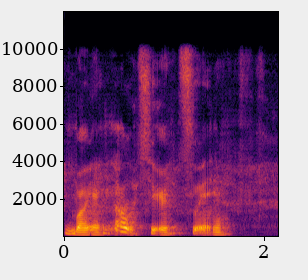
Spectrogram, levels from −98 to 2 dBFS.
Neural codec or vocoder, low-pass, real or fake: autoencoder, 22.05 kHz, a latent of 192 numbers a frame, VITS, trained on one speaker; 9.9 kHz; fake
